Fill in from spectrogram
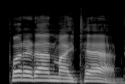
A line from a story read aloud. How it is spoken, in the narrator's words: she said, laughing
